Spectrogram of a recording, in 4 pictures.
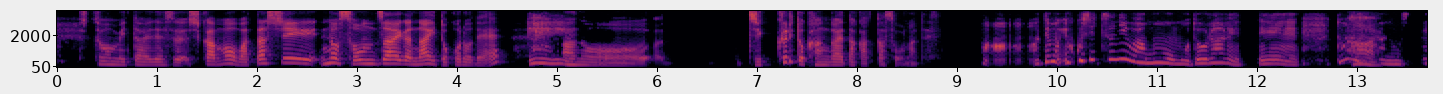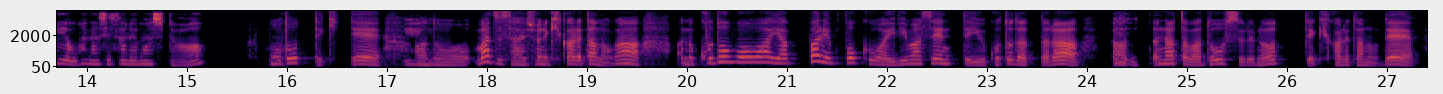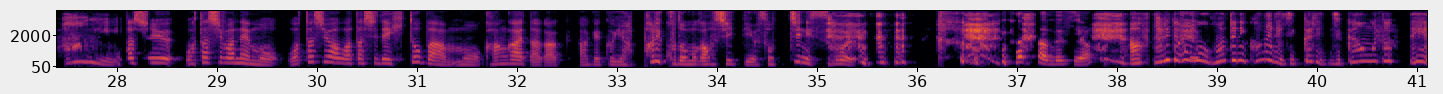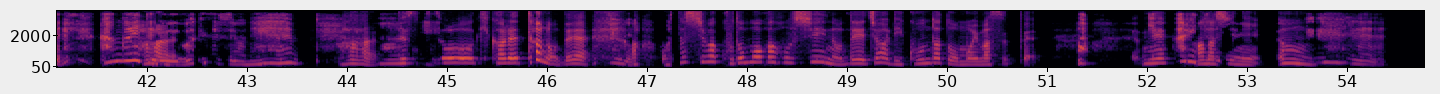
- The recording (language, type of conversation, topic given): Japanese, podcast, 子どもを持つか迷ったとき、どう考えた？
- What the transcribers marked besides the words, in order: other background noise; laugh; laugh; "じっくり" said as "じっかり"; unintelligible speech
